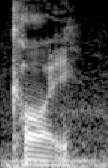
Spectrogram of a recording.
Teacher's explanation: having a fairly fronted but still rounded off glide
